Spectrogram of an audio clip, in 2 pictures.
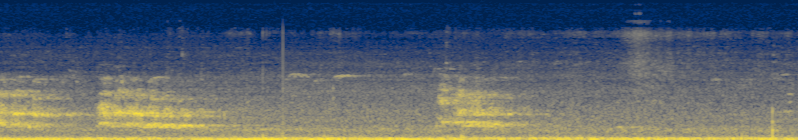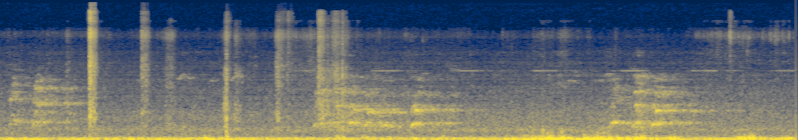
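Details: Cat in a yard it shares with rabbits, hens and a cockerel, giving drawn-out harmonic meows about a second long, repeated several times at irregular gaps, with scattered sharp clicks in the middle and a low steady rumble.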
